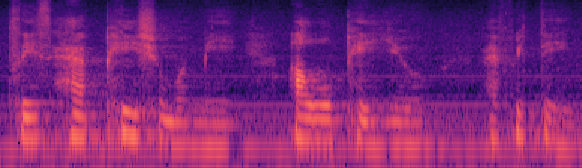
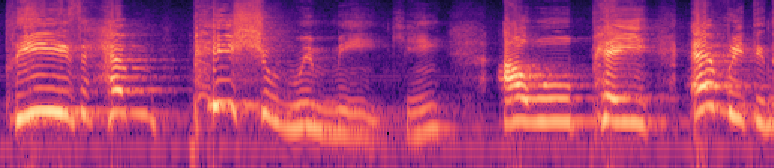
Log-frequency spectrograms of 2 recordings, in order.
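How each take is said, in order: First: Soft, low plea; subdued pleading. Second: High, booming plea drawn out slowly; loud pleading. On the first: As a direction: beg quietly, almost under your breath. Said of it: "pleading with this man". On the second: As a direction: beg the king at full volume. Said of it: "pleading with him". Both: Acted.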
